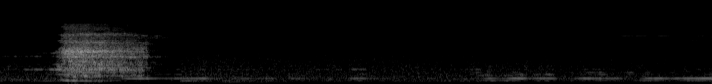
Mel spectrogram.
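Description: A single deep breath released after being held, a loud breathy exhale of about a second standing alone before quiet, with soft tonal hum continuing in the background.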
